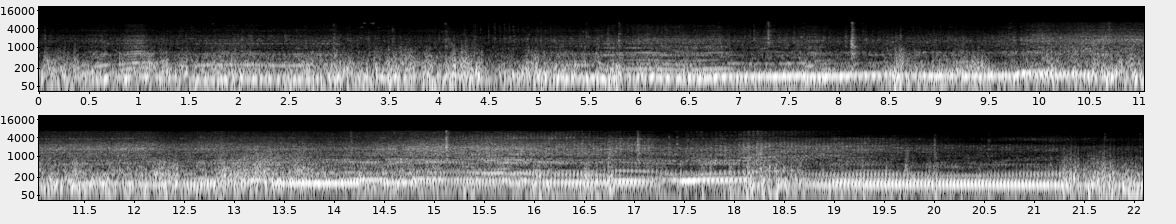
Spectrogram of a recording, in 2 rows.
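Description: A small off-road 4x4's engine is running under load, its revs rising and falling as it works down a muddy gully track. Gusts of wind hit the microphone from about ten seconds in.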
